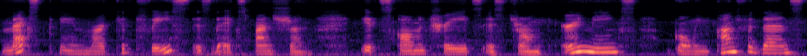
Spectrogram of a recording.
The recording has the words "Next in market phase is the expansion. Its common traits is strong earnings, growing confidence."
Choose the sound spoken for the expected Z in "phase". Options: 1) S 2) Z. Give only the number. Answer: 1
